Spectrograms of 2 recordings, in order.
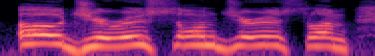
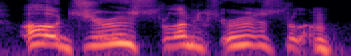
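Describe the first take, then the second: First: Higher, louder anguished call of a name; passionate cry. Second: Higher, swelling call fading to a hush; passionate cry replayed. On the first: Retold or imitated. Jesus cries over Jerusalem from the hill, passionate and anguished. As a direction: cry out over the city with longing. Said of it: "in passionate cry". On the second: Shown as a demonstration. Preacher replays Jesus' lament for the congregation, passionate then hushed. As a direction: replay the anguished cry, letting it die away. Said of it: "Can you hear the verse that the passion had".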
